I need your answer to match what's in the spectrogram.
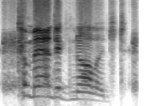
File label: Command Acknowledged, Female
